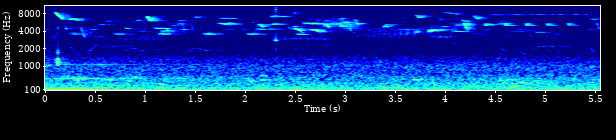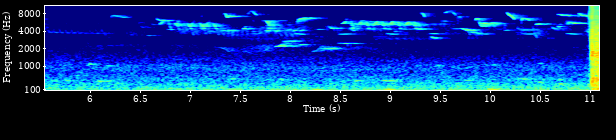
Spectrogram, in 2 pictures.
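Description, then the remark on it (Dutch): Many small birds chirp and twitter at once in a dense, continuous outdoor chorus over a steady low background rumble of highway traffic. “Om me heen kwetteren de vogels weer alsof het hun laatste kans is om zich te laten horen.”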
